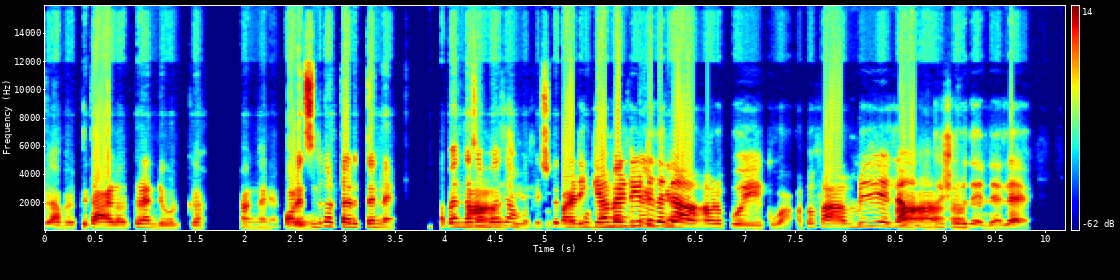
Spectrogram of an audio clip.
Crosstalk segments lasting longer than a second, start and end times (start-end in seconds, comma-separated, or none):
4.3-6.3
